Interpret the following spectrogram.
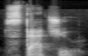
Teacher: Then we use the ch sound, statue. For the second syllable, we use the long oo like boot and moon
